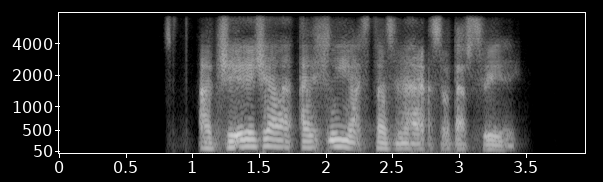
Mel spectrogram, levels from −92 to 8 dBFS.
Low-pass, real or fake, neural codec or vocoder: 7.2 kHz; fake; codec, 16 kHz, 0.5 kbps, FreqCodec, smaller model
